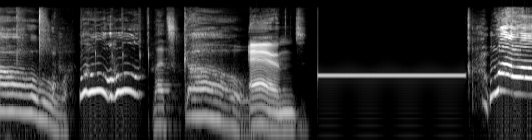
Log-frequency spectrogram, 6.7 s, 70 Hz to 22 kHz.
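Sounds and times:
speech: 0.0 - 1.0, 1.9 - 3.9, 6.0 - 6.6
censor beep over speech: 4.0 - 5.8.

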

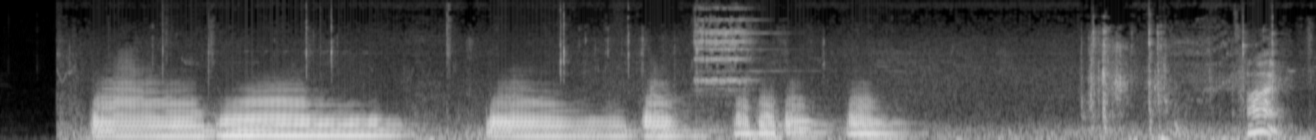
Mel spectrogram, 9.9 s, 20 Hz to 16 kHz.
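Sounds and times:
tuba playing behind a door: 0.5 - 7.2
speech: 0.7 - 2.0, 9.4 - 9.6.

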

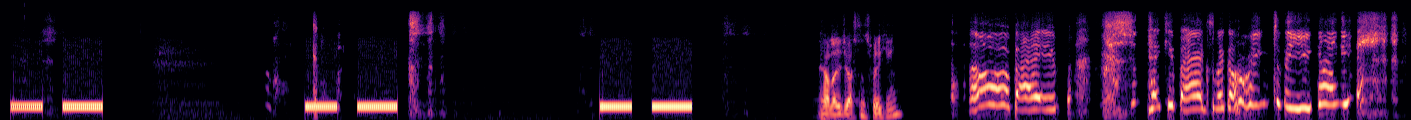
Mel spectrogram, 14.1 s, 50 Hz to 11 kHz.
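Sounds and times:
phone line ringing out with double-ring tones: 0.1 - 1.0, 3.0 - 4.0, 6.0 - 7.0
speech: 8.2 - 9.1, 9.7 - 14.0.

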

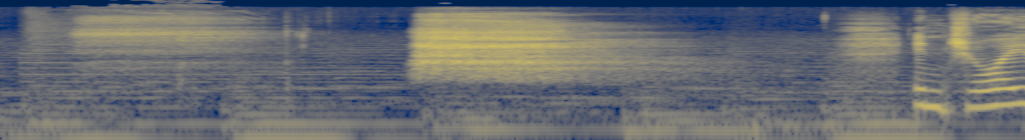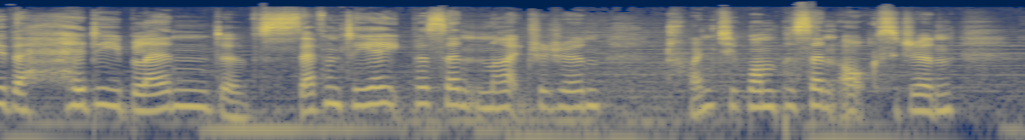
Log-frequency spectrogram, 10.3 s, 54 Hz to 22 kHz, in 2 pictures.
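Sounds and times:
person taking a slow deep breath: 0.3 - 4.6
speech: 4.6 - 10.2.

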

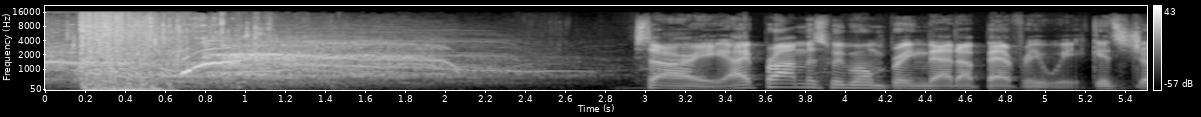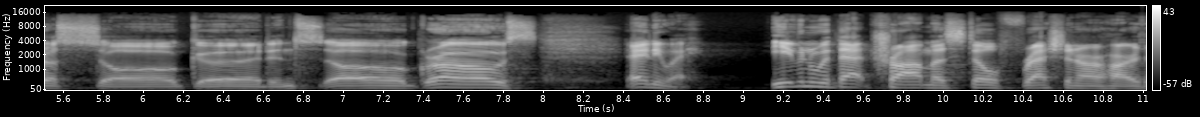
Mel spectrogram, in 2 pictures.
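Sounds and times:
loud crunching crack of a skull being crushed: 0.0 - 1.8
high drawn-out scream: 0.0 - 2.8
speech: 3.0 - 11.0.

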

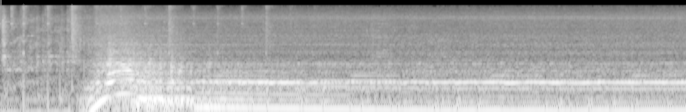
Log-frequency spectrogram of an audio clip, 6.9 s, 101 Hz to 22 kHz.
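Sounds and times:
2023 Corvette Z06 sports car engine starting and idling: 0.0 - 6.8.

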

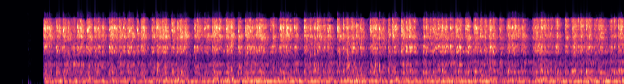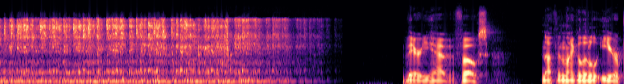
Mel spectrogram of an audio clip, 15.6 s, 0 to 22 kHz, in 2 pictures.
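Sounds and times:
426 Hemi V8 engine idling with a rumble: 0.6 - 12.0
speech: 12.9 - 14.0, 14.6 - 15.6.

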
